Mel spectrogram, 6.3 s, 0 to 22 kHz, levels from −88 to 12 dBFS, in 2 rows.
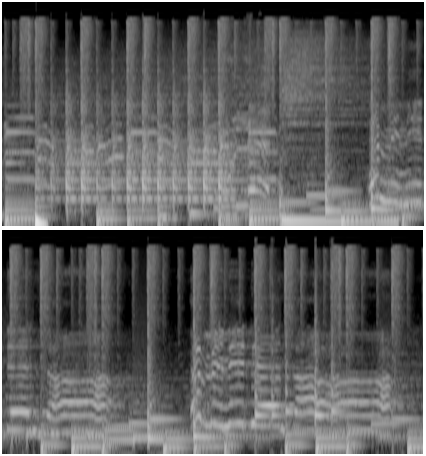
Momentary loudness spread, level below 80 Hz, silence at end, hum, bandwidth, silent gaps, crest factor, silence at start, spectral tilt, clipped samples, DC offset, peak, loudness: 5 LU; -26 dBFS; 0 s; none; 17.5 kHz; none; 22 dB; 0 s; -4.5 dB/octave; under 0.1%; under 0.1%; 0 dBFS; -23 LUFS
